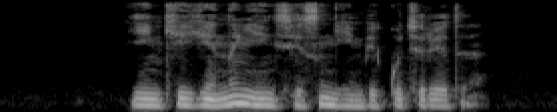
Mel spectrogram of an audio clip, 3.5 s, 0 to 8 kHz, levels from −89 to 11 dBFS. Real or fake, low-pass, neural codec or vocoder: real; 7.2 kHz; none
